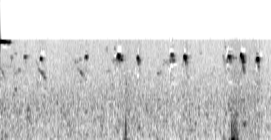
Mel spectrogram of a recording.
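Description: Faint birdsong: a string of short high chirps and a few down-slurred calls, with a soft low thump about three and a half seconds in.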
